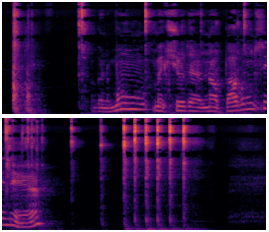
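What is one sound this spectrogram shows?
Metal tongs clink against a glass jar.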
